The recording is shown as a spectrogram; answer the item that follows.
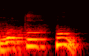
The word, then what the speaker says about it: वपुः: ये जो है विसर्ग, उसको यहाँ पे कैसे लेंगे? हु के रूप में लेंगे, क्योंकि पू के बाद ऊ रह जाता है, तो वपु हु ये उसका प्रोनाउंस रहेगा विसर्ग का।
